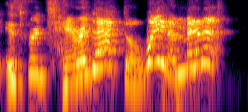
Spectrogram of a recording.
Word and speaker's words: pterodactyl: when we say it but sometimes there's when we put letters together a letter will become silent and it takes on the meaning of the letter right next to it and we're going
